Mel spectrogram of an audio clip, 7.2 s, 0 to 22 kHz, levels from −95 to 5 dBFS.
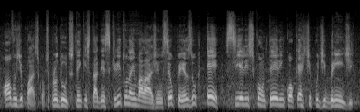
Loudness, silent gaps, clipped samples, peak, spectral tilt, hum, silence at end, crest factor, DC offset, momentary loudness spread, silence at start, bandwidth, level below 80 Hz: -30 LUFS; none; under 0.1%; -14 dBFS; -3.5 dB/octave; none; 0.15 s; 16 dB; under 0.1%; 7 LU; 0.05 s; 15 kHz; -84 dBFS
